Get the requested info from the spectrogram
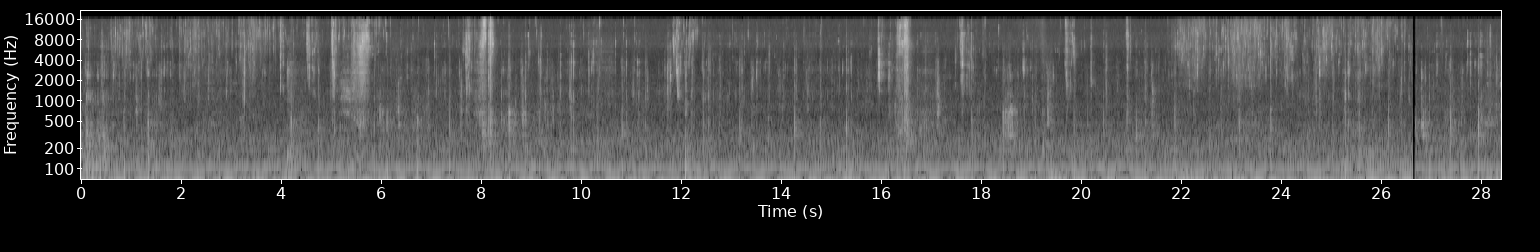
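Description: Close-miked eating sounds: chewing and biting with wet smacks and clicks coming every few seconds. A steady low hum sits underneath.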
